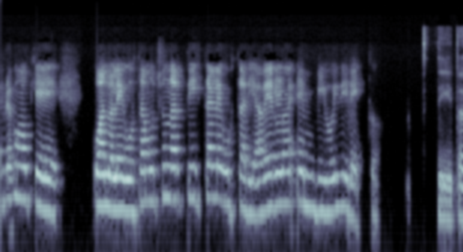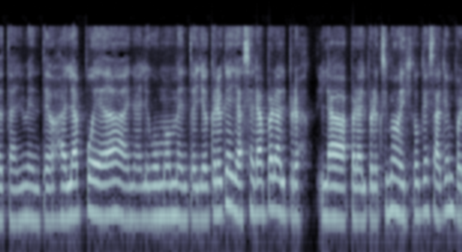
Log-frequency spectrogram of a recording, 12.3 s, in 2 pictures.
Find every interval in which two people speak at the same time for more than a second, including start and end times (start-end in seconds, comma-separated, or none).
none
